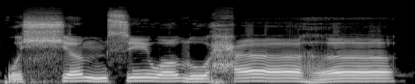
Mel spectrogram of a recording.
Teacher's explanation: ضاد کو پر پڑھیں گے، ہا گلے سے آواز نکالیں گے۔ والشمس وضحاها، سین سیٹی جیسی آواز نکالیں گے۔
